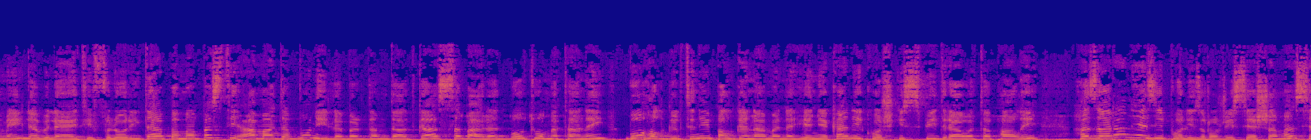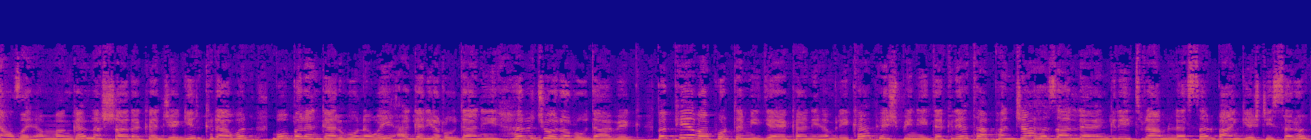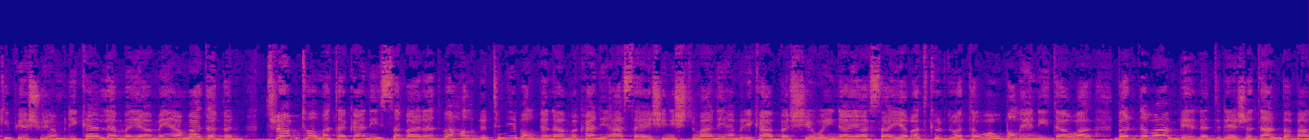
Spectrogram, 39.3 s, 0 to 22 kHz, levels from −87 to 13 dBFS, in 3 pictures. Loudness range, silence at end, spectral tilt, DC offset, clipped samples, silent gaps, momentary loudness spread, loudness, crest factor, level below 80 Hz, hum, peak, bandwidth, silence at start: 1 LU; 0 s; -4 dB/octave; under 0.1%; under 0.1%; none; 3 LU; -29 LUFS; 14 dB; -38 dBFS; none; -14 dBFS; 15.5 kHz; 0 s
